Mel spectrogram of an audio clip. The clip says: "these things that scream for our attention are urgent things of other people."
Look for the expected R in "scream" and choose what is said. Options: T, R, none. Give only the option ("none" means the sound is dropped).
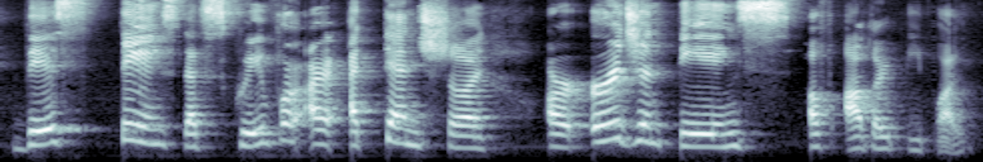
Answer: R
